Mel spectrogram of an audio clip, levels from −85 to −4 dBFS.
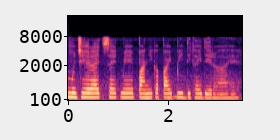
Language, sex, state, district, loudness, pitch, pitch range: Hindi, female, Arunachal Pradesh, Lower Dibang Valley, -16 LUFS, 195 Hz, 190-200 Hz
